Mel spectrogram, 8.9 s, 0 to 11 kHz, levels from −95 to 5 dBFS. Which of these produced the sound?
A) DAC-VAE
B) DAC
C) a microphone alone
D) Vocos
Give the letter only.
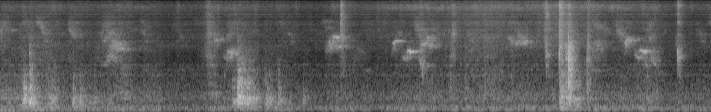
A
